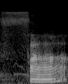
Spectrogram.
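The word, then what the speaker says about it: Phare: I thought it was called Fare, but Far, I've got no idea. I was tutored before the talk by a French speaker and was told it was Far.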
